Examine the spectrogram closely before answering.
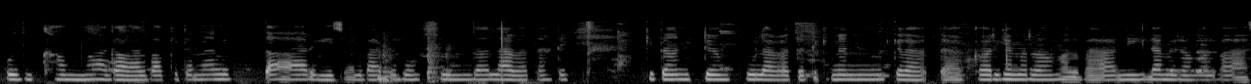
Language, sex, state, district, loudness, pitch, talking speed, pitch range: Hindi, female, Uttar Pradesh, Gorakhpur, -31 LUFS, 220 Hz, 130 wpm, 210-230 Hz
